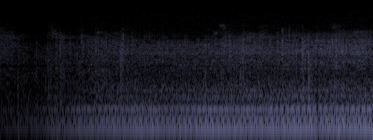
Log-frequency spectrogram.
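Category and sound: vehicle, car engine running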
